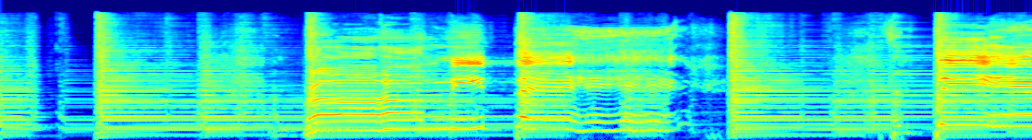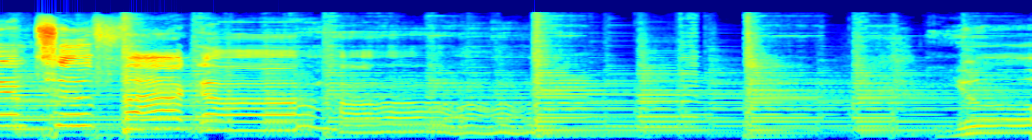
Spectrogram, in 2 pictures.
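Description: A man singing a country ballad with a wavering, held voice over a strummed acoustic guitar.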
